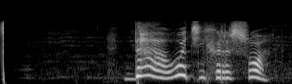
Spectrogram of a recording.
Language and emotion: Russian, positive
